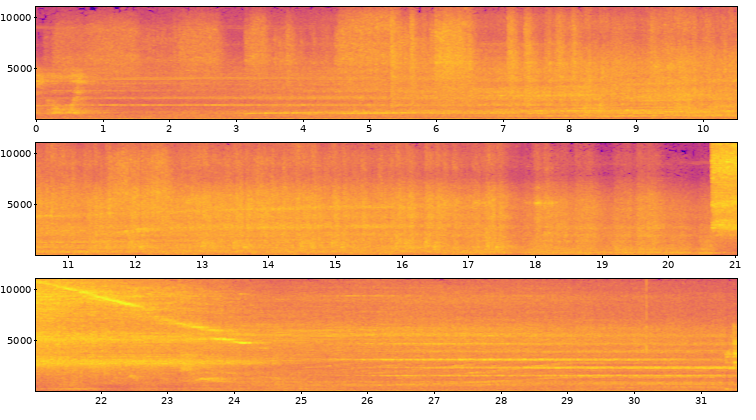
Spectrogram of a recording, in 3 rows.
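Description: Kintetsu 5820-series electric train pulling away, its inverter motor whine rising in pitch over the rumble of the wheels. After a cut about 20 seconds in, a second train comes in, its whining tones falling as it brakes.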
